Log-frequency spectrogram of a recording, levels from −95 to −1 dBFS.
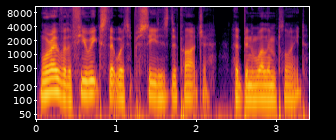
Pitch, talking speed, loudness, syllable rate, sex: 120 Hz, 245 wpm, -20 LUFS, 7.5 syllables/s, male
